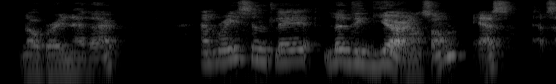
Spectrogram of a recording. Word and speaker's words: Göransson: And recently Ludwig Göransson, yes, that's how we pronounce it, for his work on The Mandalorian, which was a very fresh take on the Star Wars material.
